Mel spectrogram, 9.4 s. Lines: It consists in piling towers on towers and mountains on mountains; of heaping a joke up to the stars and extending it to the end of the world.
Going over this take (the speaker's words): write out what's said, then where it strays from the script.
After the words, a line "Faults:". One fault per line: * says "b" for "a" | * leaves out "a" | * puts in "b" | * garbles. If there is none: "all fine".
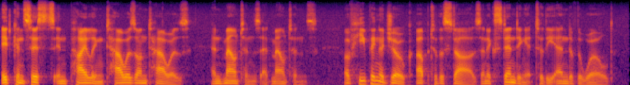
It consists in piling towers on towers and mountains at mountains; of heaping a joke up to the stars and extending it to the end of the world.
Faults:
* says "at" for "on"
